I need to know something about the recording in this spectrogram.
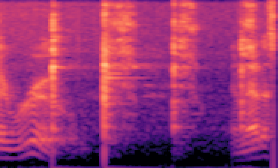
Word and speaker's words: roux: The combination of the flour and the butter is called a roux, and that is spelled R-O-U-X. Doesn't look a thing like roux, but that's the way it's spelled.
